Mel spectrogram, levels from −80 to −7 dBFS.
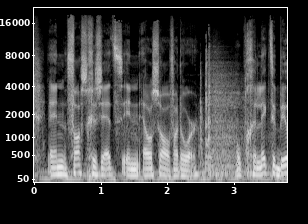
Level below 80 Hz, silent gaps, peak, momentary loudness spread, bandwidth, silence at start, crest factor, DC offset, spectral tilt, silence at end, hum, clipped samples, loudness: -36 dBFS; none; -6 dBFS; 7 LU; 19.5 kHz; 0 s; 12 dB; under 0.1%; -4 dB/octave; 0 s; none; under 0.1%; -17 LUFS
